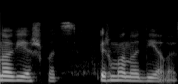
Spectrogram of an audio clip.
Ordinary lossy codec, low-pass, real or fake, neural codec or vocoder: AAC, 48 kbps; 7.2 kHz; fake; codec, 16 kHz, 4 kbps, X-Codec, HuBERT features, trained on balanced general audio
